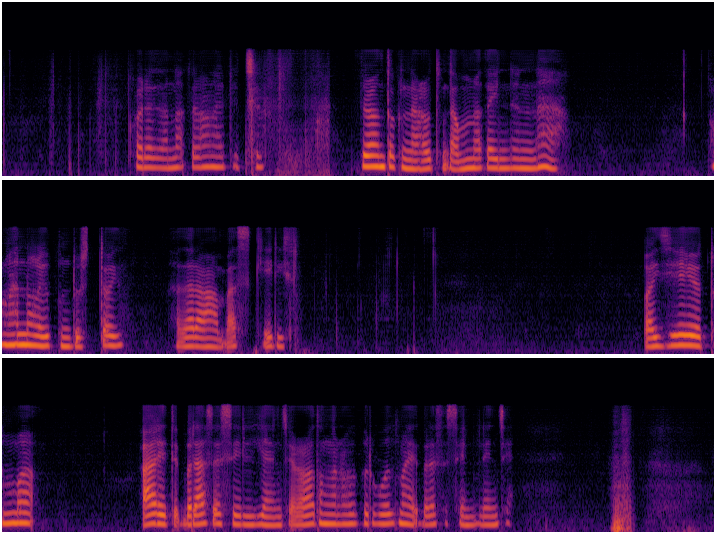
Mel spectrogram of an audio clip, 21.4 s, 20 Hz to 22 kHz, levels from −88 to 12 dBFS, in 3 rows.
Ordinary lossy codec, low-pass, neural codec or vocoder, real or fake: none; 7.2 kHz; codec, 16 kHz, 0.7 kbps, FocalCodec; fake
